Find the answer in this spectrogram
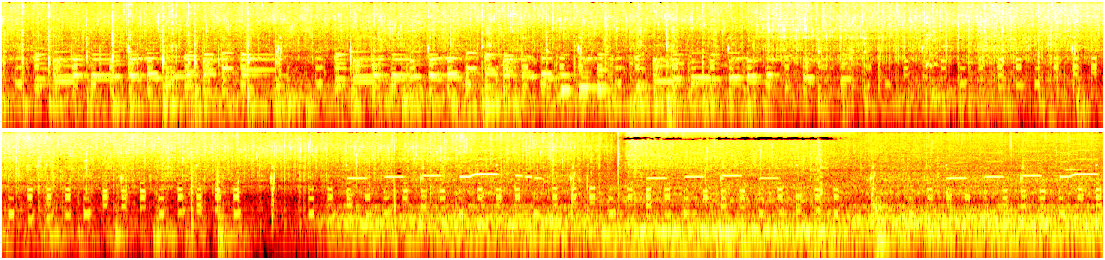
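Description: Food frying in hot oil in a stainless steel pan, sizzling steadily: first shrimp heads being fried to draw out shrimp oil, then shrimp, then chopped shallot and garlic. A metal spatula stirs them, clicking and scraping against the pan.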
